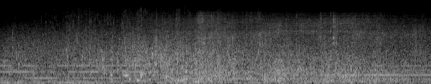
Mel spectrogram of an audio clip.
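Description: Steady rush and splash of water churned up by dolphins surging through shallow water, under soft sustained background music.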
